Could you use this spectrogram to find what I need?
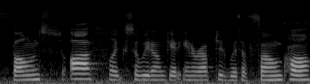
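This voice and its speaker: The woman's speech moves at a moderate pace. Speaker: professor and guest speaker. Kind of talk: lecture. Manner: voice gets quieter when leading meditation.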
